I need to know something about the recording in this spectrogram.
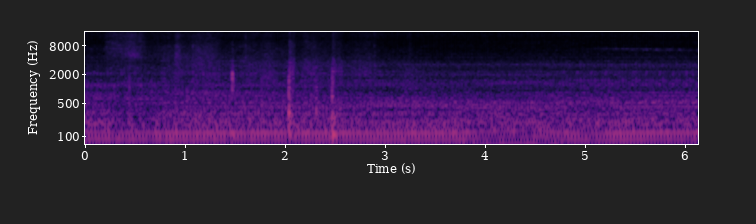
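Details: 2016 Chevrolet Colorado Duramax diesel at idle, deep slightly uneven rumble with a couple of sharp clatters; surging rough idle, cause unclear.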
